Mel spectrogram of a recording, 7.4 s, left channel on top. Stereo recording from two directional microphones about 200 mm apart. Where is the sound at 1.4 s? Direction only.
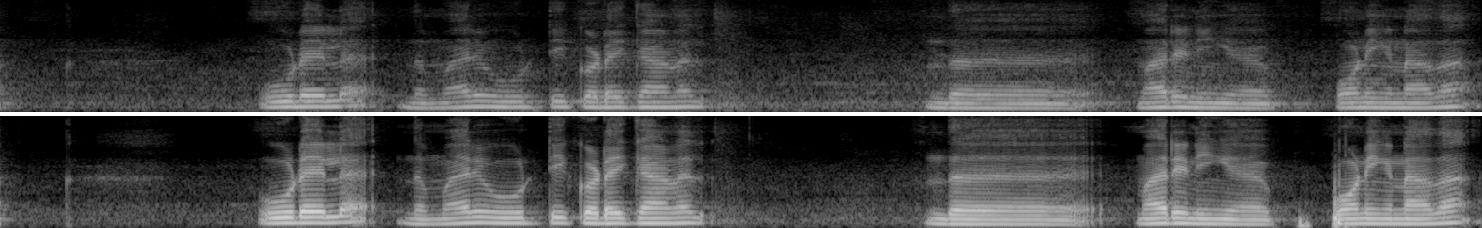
50° right (ahead or behind).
